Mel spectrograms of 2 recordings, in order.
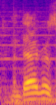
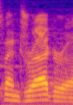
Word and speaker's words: Mandragora: Oh, it's Mandragora. I've been saying it wrong for my whole life.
